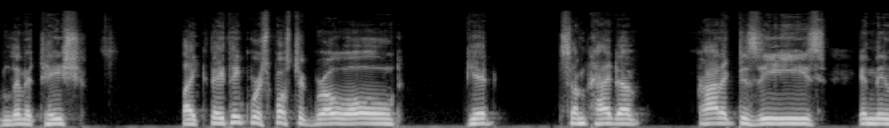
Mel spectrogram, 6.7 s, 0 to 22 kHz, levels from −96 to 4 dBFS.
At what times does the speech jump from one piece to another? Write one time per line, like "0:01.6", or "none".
0:03.5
